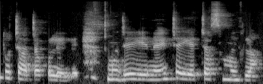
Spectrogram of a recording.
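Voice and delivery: ordinary talk, nothing marked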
